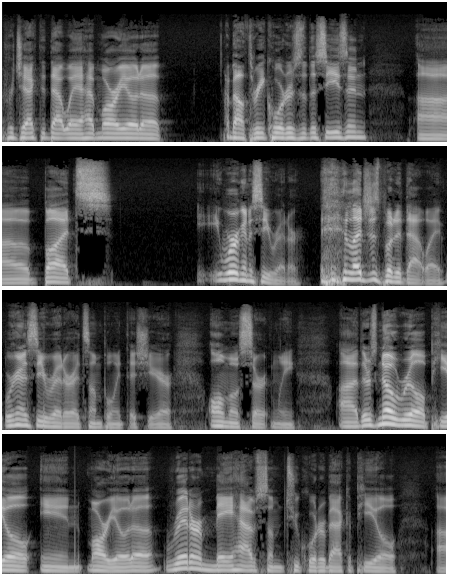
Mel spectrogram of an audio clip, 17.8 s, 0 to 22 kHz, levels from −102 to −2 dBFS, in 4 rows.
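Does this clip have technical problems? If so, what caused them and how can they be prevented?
Yes. Tiny skips forward at 9.31 s and 14.07 s, each losing a millisecond or two of speech, are likely dropped buffers (overrun). To prevent this, use larger capture buffers and give the audio thread higher priority.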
